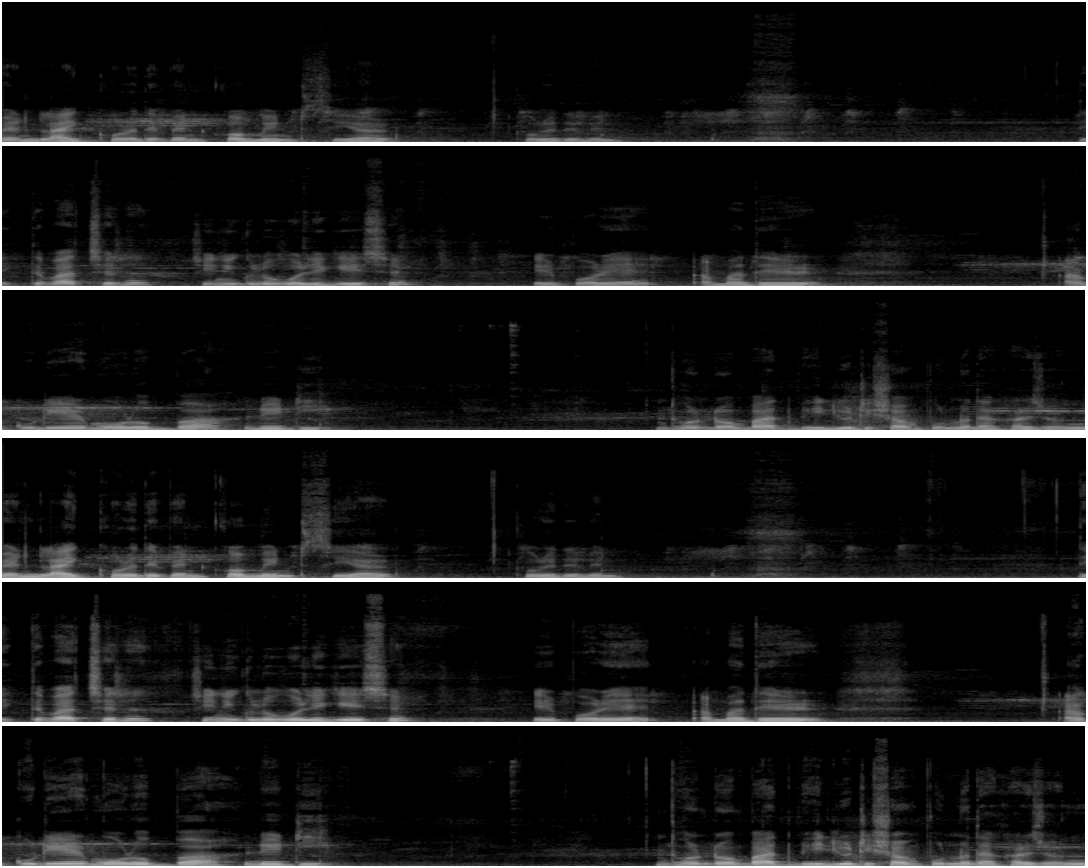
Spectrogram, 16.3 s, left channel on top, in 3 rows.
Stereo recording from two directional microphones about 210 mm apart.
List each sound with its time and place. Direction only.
0.0 s a woman's voice: 20° right (ahead or behind)
2.4 s a sound: 15° right (ahead or behind)
5.4 s a woman's voice: 15° right (ahead or behind)
14.1 s a woman's voice: 15° right (ahead or behind)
